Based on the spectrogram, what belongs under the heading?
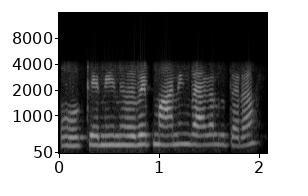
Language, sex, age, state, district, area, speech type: Telugu, female, 30-45, Telangana, Hanamkonda, rural, conversation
